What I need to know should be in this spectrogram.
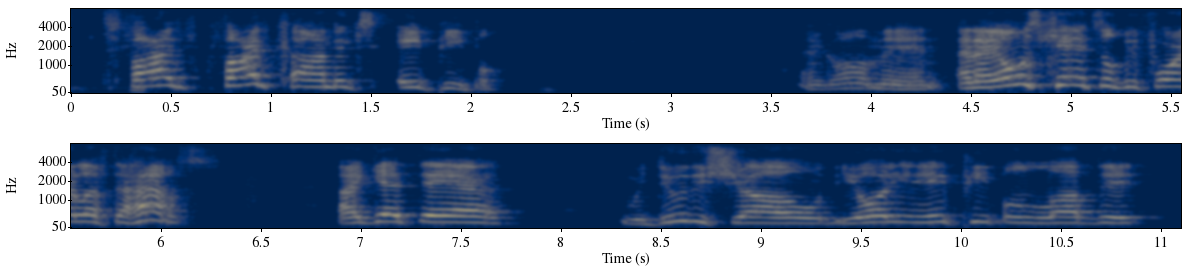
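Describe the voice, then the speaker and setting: A high-pitched man at a moderate pace, with ordinary pitch variation, big swings in loudness and long, frequent pauses, against a quiet background. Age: 60s. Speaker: comedian and comedy tour producer. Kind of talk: interview conversation.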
